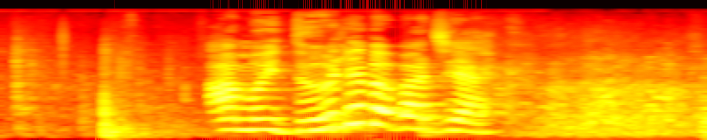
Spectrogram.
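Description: A young woman speaks brightly.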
